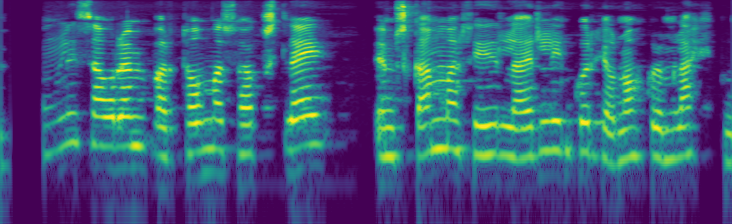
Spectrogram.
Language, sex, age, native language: Icelandic, female, 60-69, Icelandic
